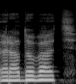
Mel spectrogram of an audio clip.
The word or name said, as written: radovať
